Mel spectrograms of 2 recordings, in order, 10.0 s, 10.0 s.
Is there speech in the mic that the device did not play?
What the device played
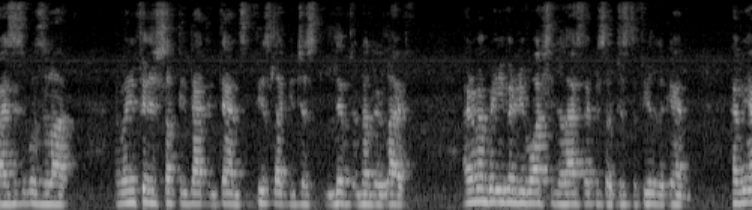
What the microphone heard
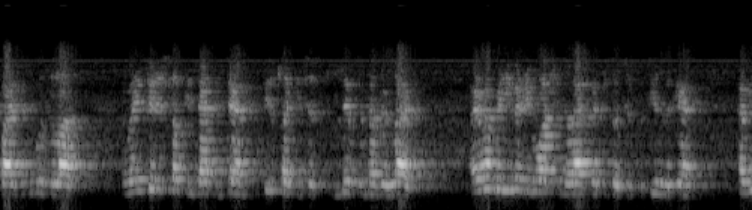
No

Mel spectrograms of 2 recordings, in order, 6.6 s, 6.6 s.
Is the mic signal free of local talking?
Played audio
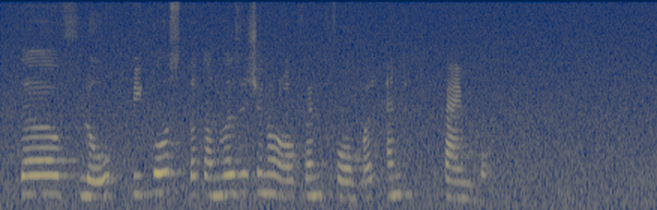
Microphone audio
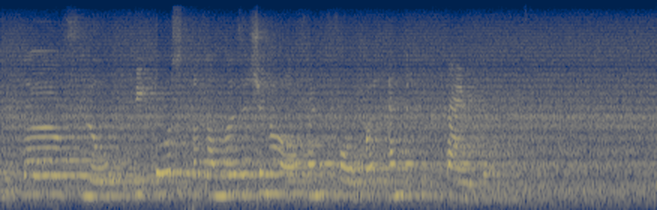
Yes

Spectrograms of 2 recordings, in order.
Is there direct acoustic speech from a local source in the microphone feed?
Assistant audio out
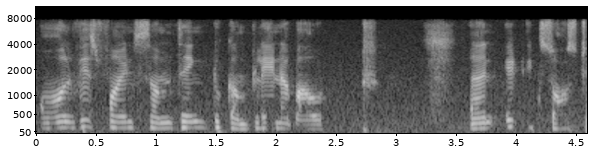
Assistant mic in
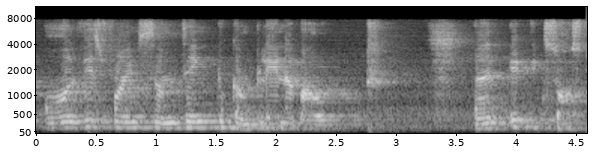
No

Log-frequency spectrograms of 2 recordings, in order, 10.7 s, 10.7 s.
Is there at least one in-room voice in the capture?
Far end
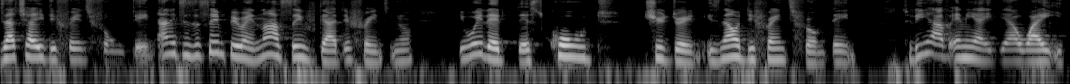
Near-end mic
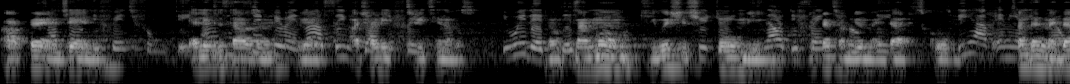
Yes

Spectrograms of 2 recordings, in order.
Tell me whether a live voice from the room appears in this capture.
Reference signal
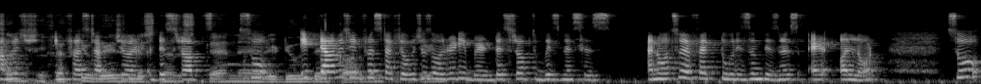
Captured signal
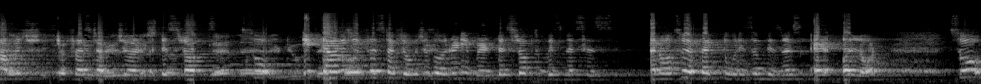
No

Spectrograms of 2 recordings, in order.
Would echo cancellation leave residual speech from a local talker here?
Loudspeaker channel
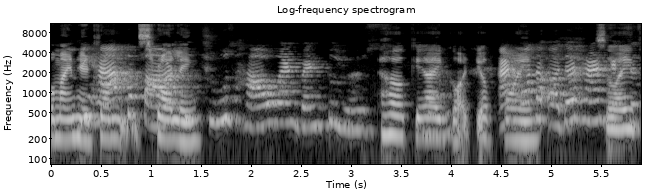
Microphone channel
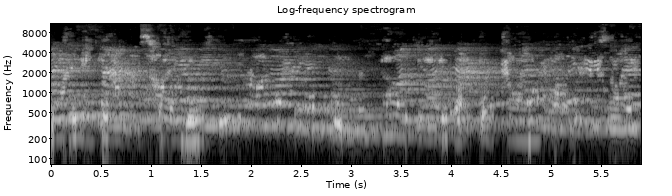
Yes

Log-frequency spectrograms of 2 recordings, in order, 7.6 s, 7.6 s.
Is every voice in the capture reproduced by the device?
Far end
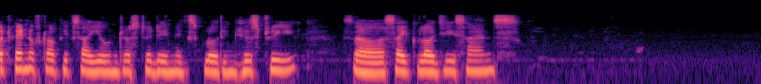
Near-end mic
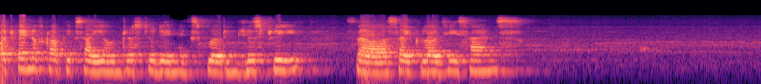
Yes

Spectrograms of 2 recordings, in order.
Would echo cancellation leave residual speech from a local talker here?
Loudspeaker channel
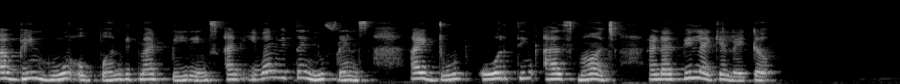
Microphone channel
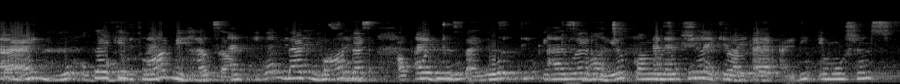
Yes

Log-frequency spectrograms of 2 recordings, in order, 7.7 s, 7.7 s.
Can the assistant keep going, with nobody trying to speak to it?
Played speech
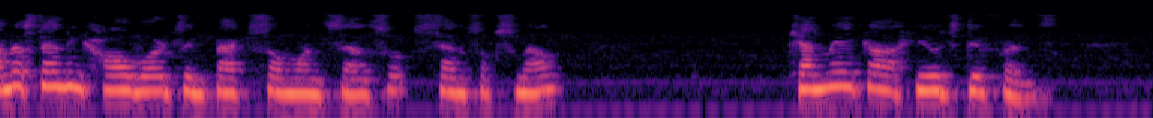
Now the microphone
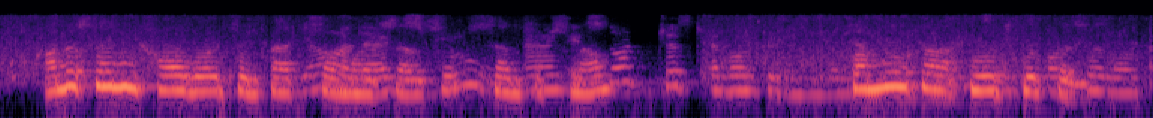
No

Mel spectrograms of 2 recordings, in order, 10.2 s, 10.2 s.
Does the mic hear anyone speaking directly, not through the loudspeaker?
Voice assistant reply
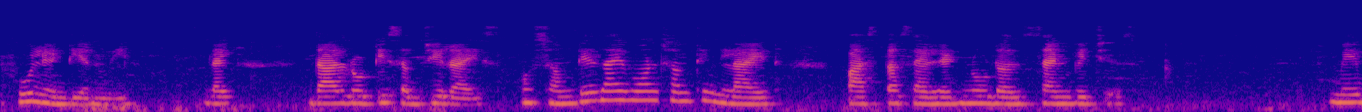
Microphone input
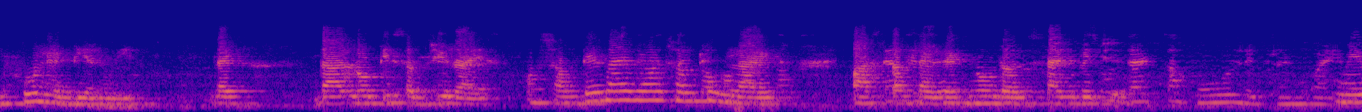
Yes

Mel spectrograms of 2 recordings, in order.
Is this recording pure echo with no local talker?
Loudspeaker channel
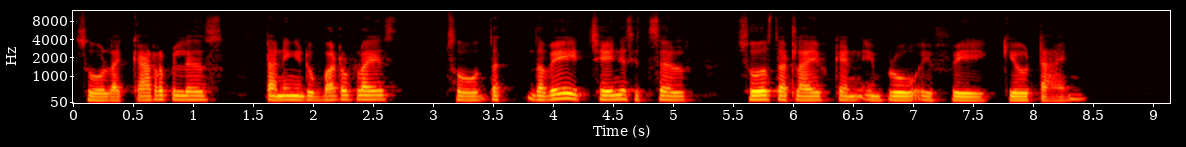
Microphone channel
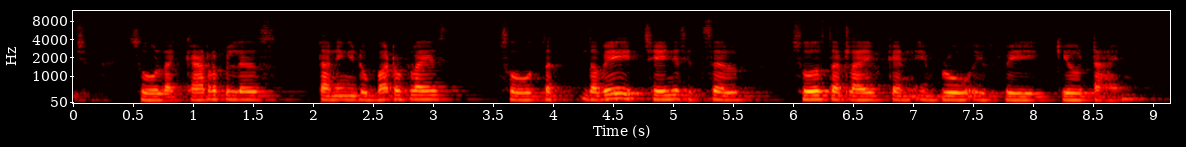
Yes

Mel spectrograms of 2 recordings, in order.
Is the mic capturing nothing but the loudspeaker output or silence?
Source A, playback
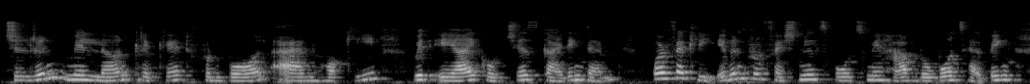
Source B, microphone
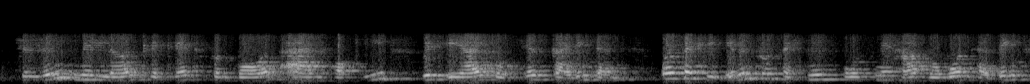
Yes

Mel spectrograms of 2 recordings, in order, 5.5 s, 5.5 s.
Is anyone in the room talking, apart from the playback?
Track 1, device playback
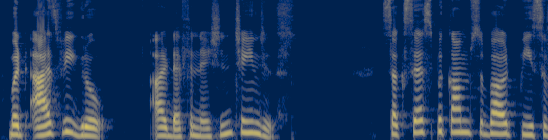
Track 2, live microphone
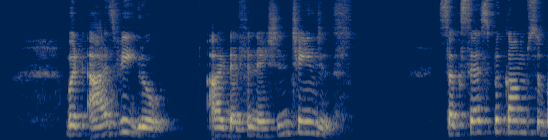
No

